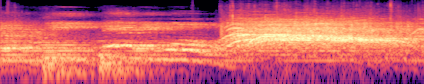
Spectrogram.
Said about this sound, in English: The energy in the room is electric. Everyone is stomping and cheering.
